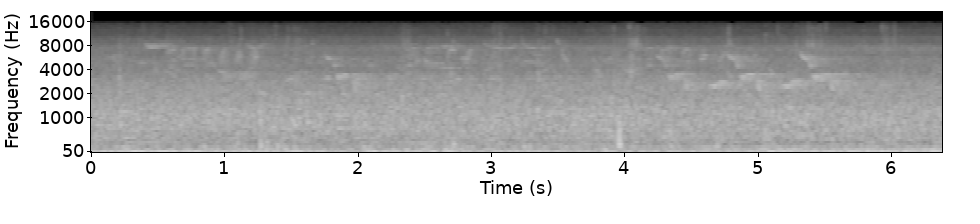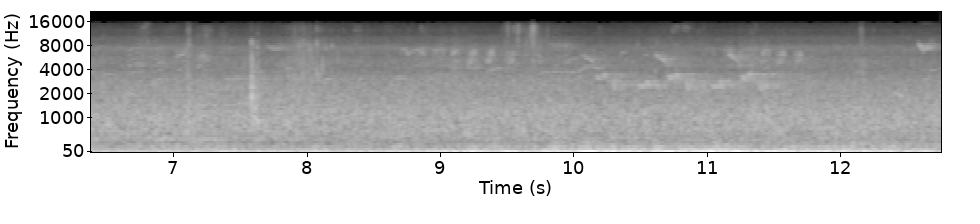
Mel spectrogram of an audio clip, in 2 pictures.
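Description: Small birds singing in repeated short chirping phrases in woodland over a steady hiss. From about five seconds in, a low wind rumble on the microphone grows louder and gustier.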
